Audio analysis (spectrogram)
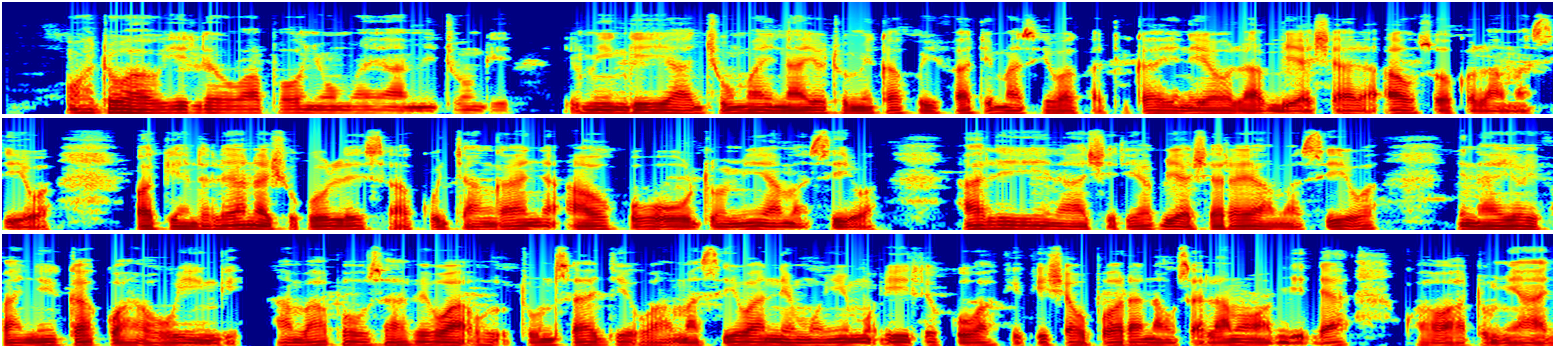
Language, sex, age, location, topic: Swahili, male, 25-35, Nakuru, agriculture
